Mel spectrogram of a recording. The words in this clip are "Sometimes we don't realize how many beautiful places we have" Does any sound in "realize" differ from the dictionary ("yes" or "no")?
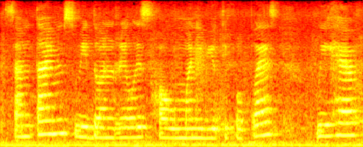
yes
